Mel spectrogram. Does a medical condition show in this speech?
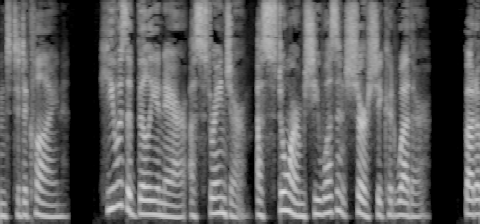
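No.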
